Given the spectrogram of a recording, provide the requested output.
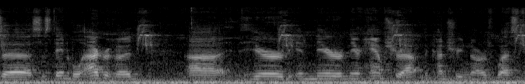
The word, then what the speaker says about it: Hampshire: We're here today at our first home of our Green Home Summer Tour Series here in, is it pronounced Hampshire? Hampshire. Yeah. Hampshire, Illinois.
